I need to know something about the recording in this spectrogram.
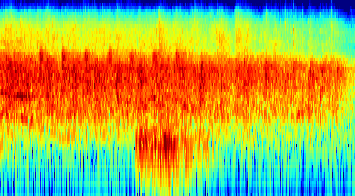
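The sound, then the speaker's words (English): A crowd gives a big round of applause for people who train and encourage others, dense overlapping claps forming a continuous wash of sound that holds strong for several seconds before beginning to taper off. “Yeah, would you just give them a big round of applause?”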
